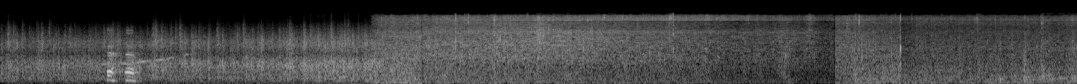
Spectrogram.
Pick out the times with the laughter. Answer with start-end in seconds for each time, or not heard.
1.0-1.8.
